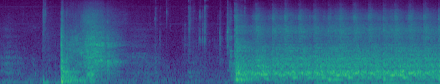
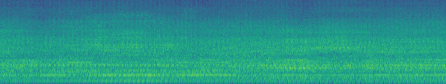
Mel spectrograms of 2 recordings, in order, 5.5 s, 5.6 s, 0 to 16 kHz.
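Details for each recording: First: 1966 VW Fastback engine, first start after reinstall, car off road since 1979, battery connected: short uneven labouring cranking bursts around three turns a second, no firing; starter struggling, owner wonders about fuel draw and voltage. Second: 1966 VW Fastback flat-four, freshly installed engine, first start after correcting firing order 180° out, running on six volts: fires and settles into a steady, smooth idle, no knocks or misfires; normal idle, smoking off marvel oil.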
